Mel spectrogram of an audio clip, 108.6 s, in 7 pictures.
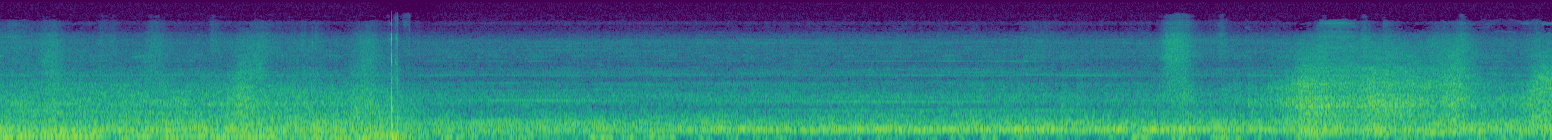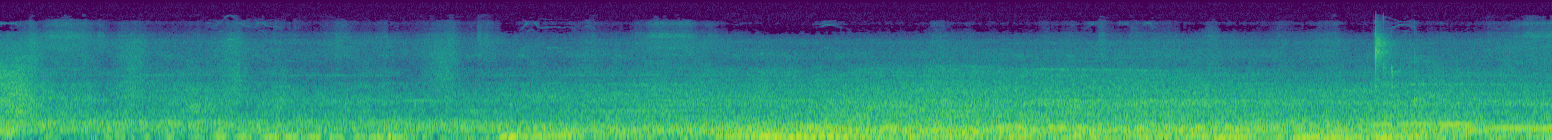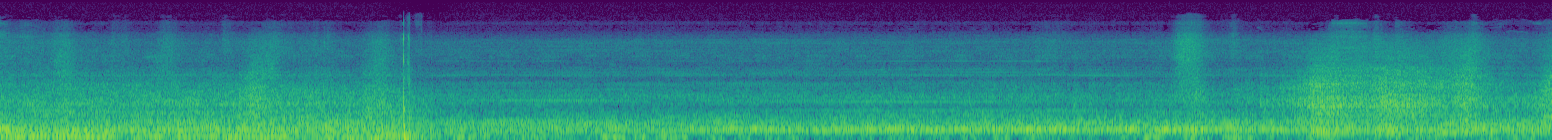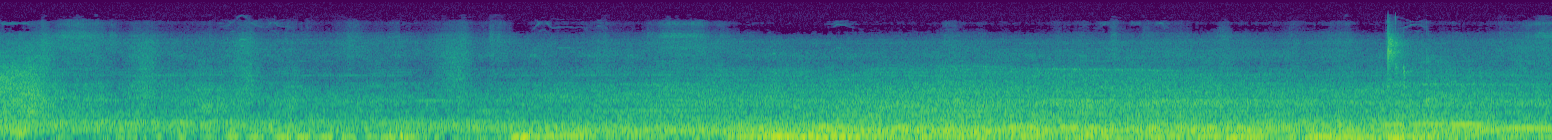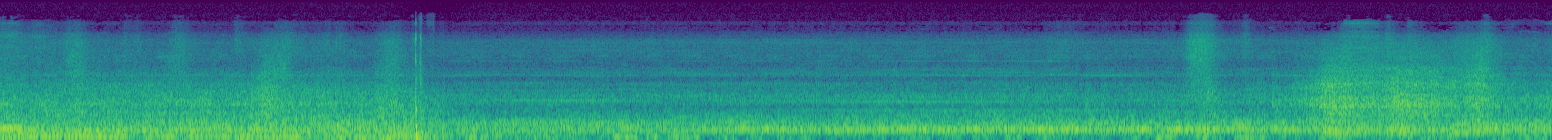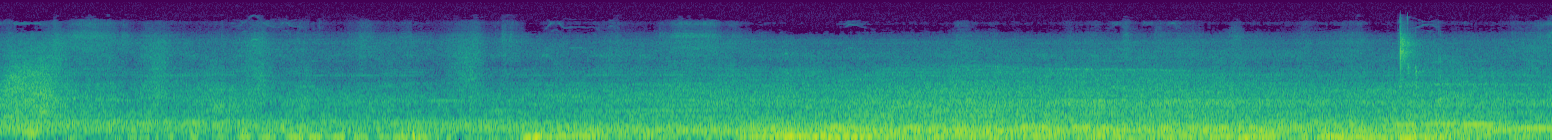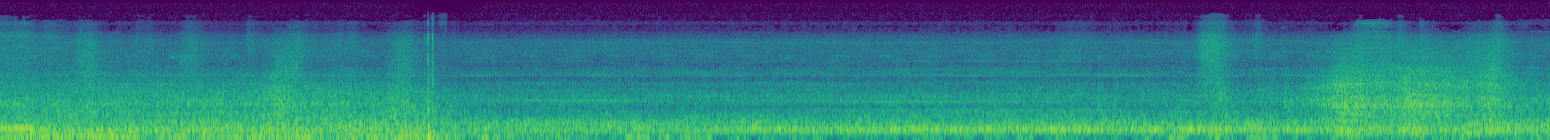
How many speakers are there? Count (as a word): zero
